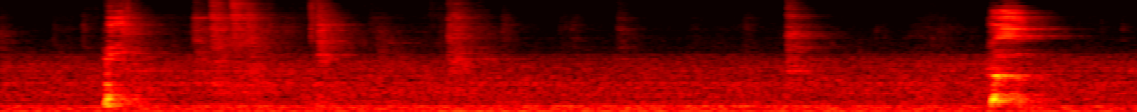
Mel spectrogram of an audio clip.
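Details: Two sharp, abrupt hiccups about four seconds apart over steady background hiss; ordinary hiccups.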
